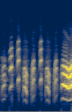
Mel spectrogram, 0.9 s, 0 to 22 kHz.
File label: SCRAT; E-Lab; X Static Goldmine 2; akai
